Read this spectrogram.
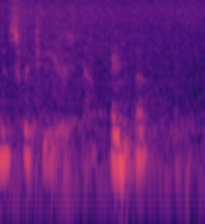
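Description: A teenage girl laughs close to a microphone.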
